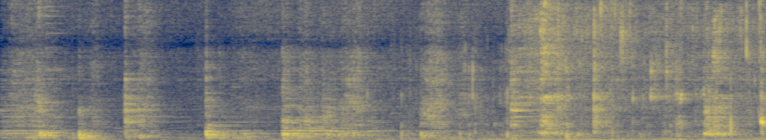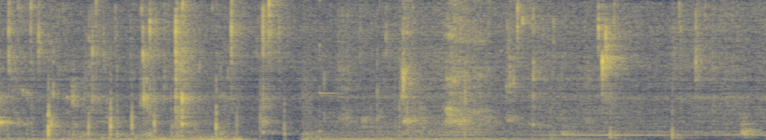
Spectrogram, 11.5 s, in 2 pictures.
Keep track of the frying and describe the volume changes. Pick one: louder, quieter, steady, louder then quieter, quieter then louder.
steady.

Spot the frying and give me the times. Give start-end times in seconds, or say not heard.
0.0-11.4.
